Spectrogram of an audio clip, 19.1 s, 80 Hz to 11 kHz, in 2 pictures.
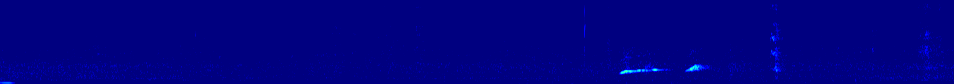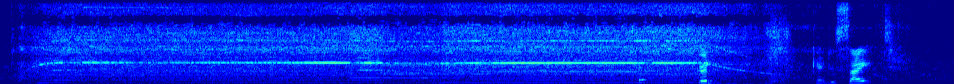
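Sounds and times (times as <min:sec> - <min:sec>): vacuum cleaner running: 0:09.6 - 0:18.2.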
